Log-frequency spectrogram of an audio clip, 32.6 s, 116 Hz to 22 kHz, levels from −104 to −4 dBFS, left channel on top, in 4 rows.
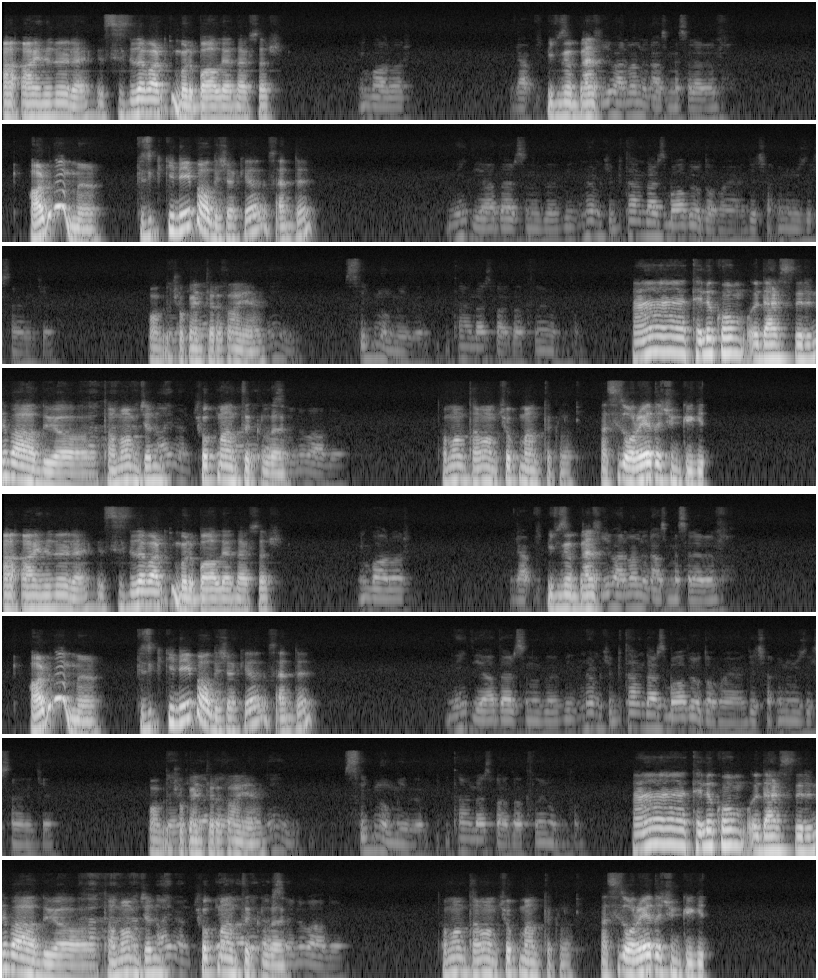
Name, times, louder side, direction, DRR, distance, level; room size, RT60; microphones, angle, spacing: voice 1, 0.0-2.8 5.5-6.0 8.4-9.1 9.5-11.2 17.8-18.9 22.6-26.1 26.4-27.3 28.8-30.1 30.4-31.4, left 1 dB, 10° left, 0.3 m, -26 dB
voice 2, 3.6-4.1 5.1-7.3 10.3-10.5 12.6-16.8 17.8-19.2 19.7-20.5 20.8-22.1 25.2-27.9 28.9-29.4, right 5 dB, 90° right, 1.7 m, -45 dB
3.5 x 2.5 x 3.7 m
head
